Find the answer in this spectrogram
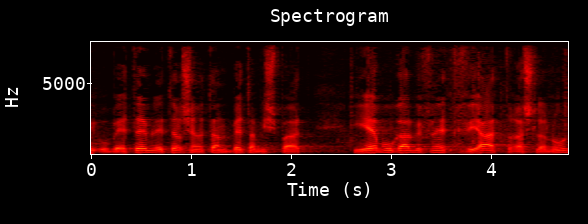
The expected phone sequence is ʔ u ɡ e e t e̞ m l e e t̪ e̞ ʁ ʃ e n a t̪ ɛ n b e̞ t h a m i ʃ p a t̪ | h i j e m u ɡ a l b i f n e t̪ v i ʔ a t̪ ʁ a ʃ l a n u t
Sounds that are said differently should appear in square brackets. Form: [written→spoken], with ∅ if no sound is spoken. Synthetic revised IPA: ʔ u [ɡ→b] e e t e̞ m l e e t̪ e̞ ʁ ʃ e n a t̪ [ɛ→a] n b e̞ t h a m i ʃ p a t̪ | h i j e m u ɡ a l b i f n e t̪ v i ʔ a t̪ ʁ a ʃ l a n u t

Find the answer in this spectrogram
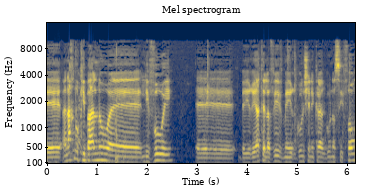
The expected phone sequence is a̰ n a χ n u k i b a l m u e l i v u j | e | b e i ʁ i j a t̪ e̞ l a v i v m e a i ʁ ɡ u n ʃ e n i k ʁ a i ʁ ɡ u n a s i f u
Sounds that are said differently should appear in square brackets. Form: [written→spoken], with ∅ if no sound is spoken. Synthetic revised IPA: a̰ n a χ n u k i b a l [m→n] u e l i v u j | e | b e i ʁ i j a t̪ e̞ l a v i v m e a i ʁ ɡ u n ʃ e n i k ʁ a i ʁ ɡ u n a s i f [u→o]

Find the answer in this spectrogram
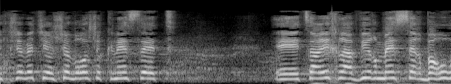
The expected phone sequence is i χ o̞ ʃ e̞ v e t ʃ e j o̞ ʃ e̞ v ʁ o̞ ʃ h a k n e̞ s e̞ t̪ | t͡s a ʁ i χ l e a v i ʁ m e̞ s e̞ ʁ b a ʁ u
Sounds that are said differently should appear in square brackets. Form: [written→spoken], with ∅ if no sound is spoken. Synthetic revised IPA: i χ o̞ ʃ e̞ v e t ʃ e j o̞ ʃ e̞ v ʁ o̞ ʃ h a k n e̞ s e̞ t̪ | t͡s a ʁ i χ l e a v i ʁ m e̞ s e̞ ʁ b a ʁ u

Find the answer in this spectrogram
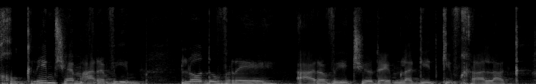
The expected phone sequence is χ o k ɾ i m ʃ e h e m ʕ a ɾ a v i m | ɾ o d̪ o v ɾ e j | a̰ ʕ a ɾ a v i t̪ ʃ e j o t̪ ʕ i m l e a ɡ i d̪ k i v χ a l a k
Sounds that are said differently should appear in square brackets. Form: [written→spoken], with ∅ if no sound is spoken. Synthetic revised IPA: χ o k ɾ i m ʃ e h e m ʕ a ɾ a v i m | [ɾ→l] o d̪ o v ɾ e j | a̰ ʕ a ɾ a v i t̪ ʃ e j o [t̪→d̪] ʕ i m l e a ɡ i d̪ k i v χ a l a k

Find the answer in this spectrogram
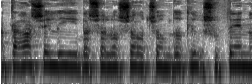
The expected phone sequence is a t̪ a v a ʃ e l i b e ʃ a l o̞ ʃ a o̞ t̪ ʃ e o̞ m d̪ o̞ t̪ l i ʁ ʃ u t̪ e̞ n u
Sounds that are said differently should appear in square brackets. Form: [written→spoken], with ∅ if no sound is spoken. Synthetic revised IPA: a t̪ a [v→ʁ] a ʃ e l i b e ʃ a l o̞ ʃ a o̞ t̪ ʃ e o̞ m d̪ o̞ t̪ l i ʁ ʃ u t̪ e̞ n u

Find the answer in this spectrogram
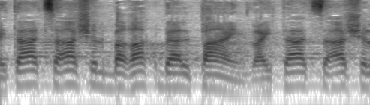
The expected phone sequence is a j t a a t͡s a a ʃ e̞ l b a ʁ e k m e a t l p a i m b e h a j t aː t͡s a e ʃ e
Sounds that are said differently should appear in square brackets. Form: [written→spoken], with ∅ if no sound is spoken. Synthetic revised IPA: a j t a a t͡s a a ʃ e̞ l b a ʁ [e→a] k [m→b] e a [t→∅] l p a i m [b→v] e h a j t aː t͡s a [e→a] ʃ e

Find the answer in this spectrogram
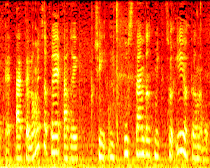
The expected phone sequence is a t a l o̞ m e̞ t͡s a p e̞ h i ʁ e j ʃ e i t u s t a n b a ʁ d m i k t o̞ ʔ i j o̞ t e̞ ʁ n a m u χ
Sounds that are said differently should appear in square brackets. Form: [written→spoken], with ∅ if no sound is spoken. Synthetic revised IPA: a t a l o̞ m e̞ t͡s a p e̞ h [i→a] ʁ e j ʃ e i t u s t a n [b→d] a ʁ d m i k [t→t͡s] o̞ ʔ i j o̞ t e̞ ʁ n a m u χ

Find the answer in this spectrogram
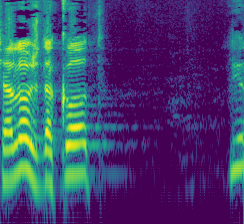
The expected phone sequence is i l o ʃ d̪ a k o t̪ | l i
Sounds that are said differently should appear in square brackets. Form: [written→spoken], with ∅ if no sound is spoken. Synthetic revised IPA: [i→a] l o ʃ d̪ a k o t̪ | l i

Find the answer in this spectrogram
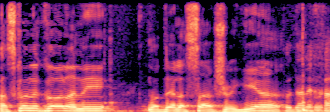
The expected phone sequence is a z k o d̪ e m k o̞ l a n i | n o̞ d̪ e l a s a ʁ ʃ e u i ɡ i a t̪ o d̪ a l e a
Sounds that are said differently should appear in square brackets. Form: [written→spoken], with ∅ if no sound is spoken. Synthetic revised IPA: a z k o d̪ e m k o̞ l a n i | [n→m] o̞ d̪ e l a s a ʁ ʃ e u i ɡ i a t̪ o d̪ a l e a

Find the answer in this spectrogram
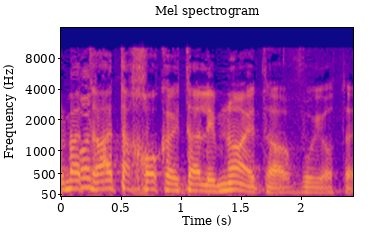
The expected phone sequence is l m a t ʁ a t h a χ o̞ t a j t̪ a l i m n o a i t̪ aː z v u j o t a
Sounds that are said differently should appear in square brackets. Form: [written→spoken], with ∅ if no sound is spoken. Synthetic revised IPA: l m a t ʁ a t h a χ o̞ [t→k] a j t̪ a l i m n o a [i→e] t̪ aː [z→ʁ] v u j o t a

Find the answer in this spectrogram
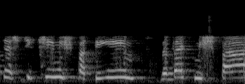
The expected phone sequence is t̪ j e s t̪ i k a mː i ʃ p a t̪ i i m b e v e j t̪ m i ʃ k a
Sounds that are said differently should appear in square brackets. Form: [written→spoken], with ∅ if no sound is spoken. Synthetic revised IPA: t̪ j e [s→ʃ] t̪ i k [a→i] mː i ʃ p a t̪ i i m b e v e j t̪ m i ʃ [k→p] a

